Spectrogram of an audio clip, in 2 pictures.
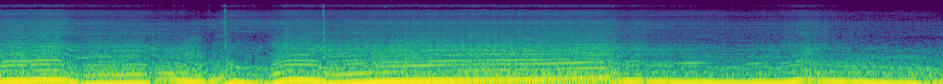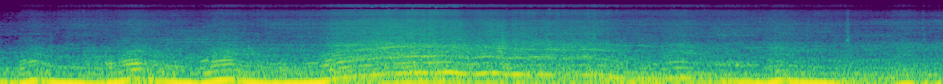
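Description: Off-road vehicle's engine running hard over rough terrain, its revs rising and falling again and again, with a strong surge of revs about two-thirds of the way through.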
